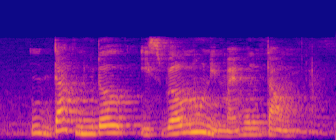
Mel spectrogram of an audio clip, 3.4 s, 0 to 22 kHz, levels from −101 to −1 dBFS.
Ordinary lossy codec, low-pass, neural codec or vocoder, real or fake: none; 7.2 kHz; codec, 16 kHz, 16 kbps, FreqCodec, larger model; fake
